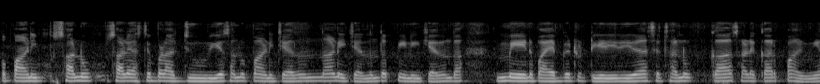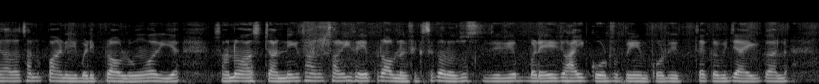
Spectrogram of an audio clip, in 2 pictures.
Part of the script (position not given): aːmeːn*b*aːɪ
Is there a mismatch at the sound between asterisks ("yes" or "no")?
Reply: yes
